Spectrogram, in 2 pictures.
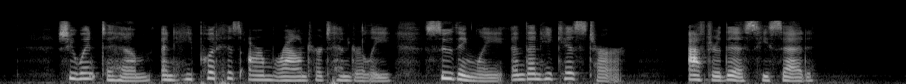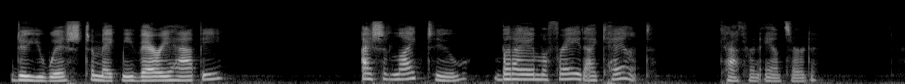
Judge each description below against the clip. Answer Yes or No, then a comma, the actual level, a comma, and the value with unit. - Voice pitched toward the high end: Yes, high, 195 Hz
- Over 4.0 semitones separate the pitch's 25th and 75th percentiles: Yes, average, 5.1 semitones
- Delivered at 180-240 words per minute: No, slow, 135 wpm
